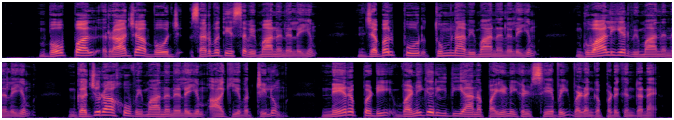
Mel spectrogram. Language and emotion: Tamil, neutral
